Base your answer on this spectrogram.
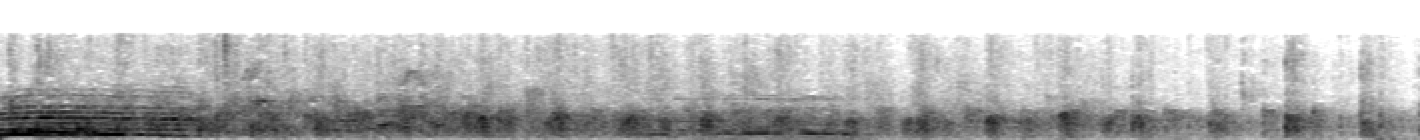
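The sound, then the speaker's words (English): Sustained audience applause for a performer at a poetry reading: dense, steady clapping fills the whole stretch at an even loudness, easing only slightly toward the end. “Give her a hand.”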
